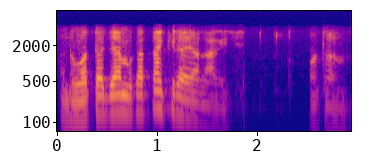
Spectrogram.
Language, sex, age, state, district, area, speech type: Maithili, male, 30-45, Bihar, Madhepura, rural, conversation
